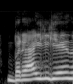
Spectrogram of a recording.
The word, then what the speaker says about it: braille: Y ese braille, para los oyentes que lo sepan, pues se escribe en minúscula y se pronuncia braille, ¿no? Como tú lo has dicho, con esa L, o braille. – Vale. – Pero no braille.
